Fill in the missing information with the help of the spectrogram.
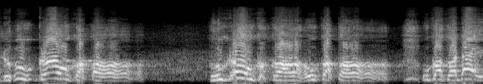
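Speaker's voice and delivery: chanted echo of a stammer; class mimicking stammerer. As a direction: repeat the stammer like an obedient class. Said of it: "The whole class shouted".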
